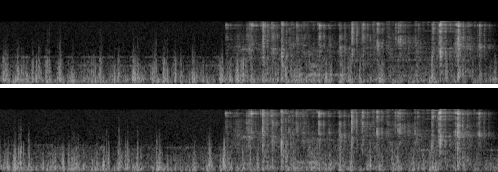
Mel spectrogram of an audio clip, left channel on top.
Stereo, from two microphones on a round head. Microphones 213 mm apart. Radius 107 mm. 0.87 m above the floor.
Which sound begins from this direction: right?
Keys jangling, at 2.2 s.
